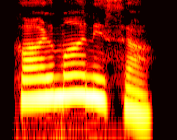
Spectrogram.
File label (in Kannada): "ಕಾಳ್ಮಾನಿಸ", kannada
